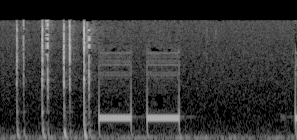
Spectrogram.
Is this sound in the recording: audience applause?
no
